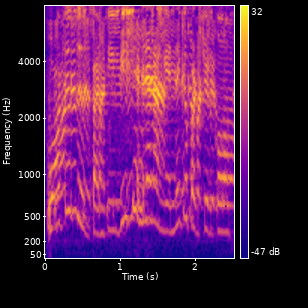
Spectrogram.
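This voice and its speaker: A woman doing a shrill bossy cartoon girl. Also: animated, brisk, reverberant, far from the mic, a loud crowd. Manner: scolding, bossy. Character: bossy, scolding young girl playmates. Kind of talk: cartoon dubbing.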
